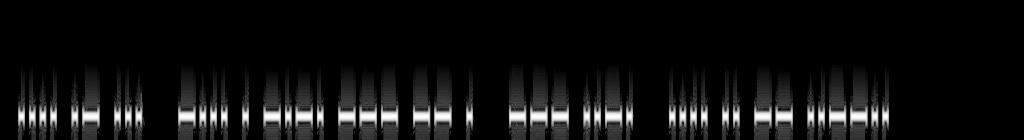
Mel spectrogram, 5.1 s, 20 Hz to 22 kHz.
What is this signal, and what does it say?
Morse code, heard as a keyed tone, about 41 wpm, 700 Hz. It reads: HAS BECOME OF HIM?
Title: Sentences from Top 1000 Words - Review Part 5 - 45wpm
